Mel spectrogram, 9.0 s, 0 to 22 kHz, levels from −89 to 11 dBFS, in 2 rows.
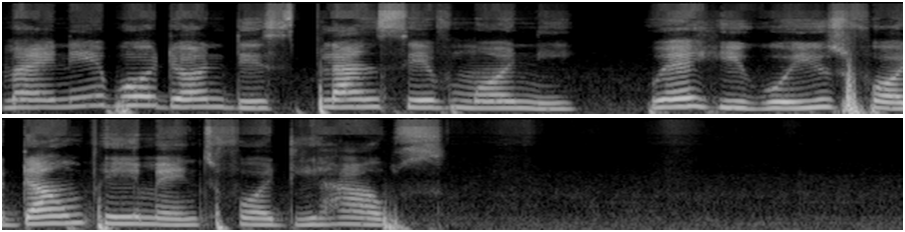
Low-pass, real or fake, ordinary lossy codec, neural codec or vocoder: none; fake; none; vocoder, 48 kHz, 128 mel bands, Vocos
